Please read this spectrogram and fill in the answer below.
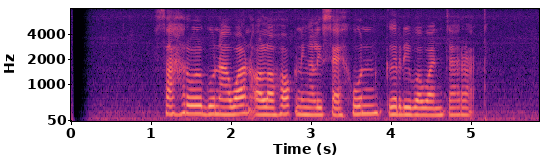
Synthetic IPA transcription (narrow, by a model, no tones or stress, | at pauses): saɦɾulɡunawanɔlɔɦɔk̚niŋalisɛhunkɨrdiwawaɲt͡ʃaɾa̰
